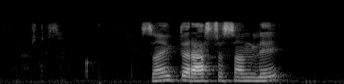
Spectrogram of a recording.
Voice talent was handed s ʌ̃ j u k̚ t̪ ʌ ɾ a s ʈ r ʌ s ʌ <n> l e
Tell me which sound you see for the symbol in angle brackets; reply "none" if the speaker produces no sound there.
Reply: ŋ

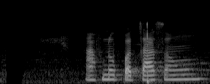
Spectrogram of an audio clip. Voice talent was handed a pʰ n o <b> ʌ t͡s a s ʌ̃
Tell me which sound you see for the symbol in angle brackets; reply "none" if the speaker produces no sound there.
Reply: p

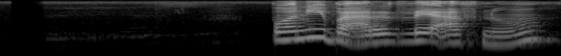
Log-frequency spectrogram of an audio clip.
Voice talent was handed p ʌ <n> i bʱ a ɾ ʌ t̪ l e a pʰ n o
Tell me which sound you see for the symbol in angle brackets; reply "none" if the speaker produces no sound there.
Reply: n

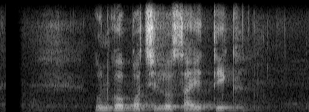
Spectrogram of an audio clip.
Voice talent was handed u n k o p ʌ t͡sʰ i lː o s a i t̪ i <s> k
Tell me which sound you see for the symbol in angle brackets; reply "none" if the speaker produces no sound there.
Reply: none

